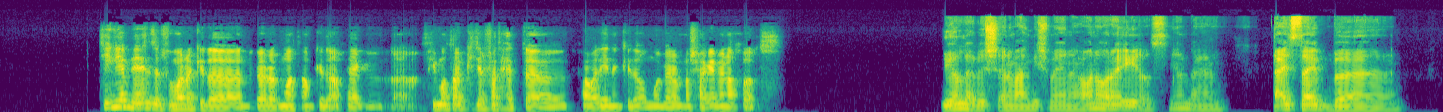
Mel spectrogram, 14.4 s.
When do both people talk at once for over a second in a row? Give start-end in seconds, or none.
none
